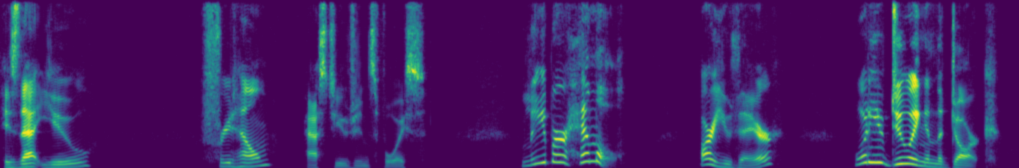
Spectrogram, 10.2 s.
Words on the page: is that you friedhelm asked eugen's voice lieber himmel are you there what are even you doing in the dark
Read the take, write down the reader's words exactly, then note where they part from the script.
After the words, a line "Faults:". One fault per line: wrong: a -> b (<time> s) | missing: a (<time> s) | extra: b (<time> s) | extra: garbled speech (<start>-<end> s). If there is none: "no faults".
is that you friedhelm asked eugen's voice lieber himmel are you there what are you doing in the dark
Faults:
missing: even (8.8 s)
